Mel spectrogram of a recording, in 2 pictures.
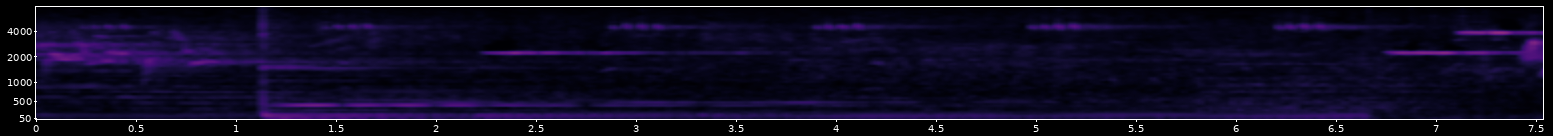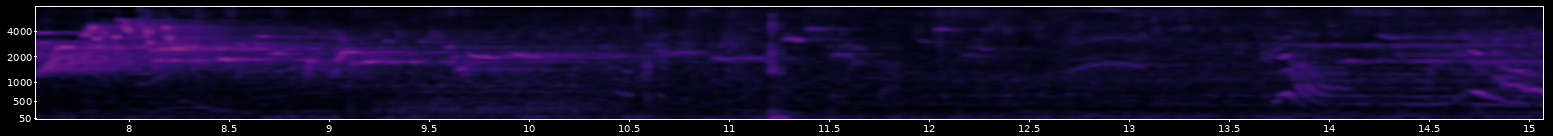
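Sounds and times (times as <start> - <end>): low steady drone: 0.0 - 6.8
birds chirping: 0.0 - 15.0.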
